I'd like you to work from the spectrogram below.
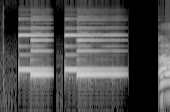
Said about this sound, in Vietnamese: Ông Hân, bà Hoan đang đôi co với cái chuyện hùn vốn cho bà Lan vay và không tham gia bảo hiểm xã hội tự nguyện tiếp, thì có tiếng chuông gọi cửa.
